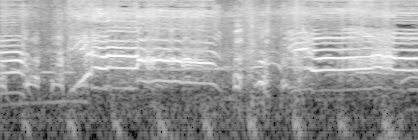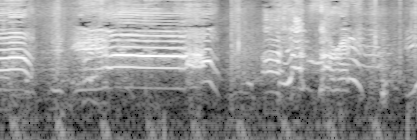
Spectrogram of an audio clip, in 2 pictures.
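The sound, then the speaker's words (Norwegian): A female radio commentator screams and shrieks excitedly in long, high, wavering bursts as Norway wins a semifinal, over a loud, dense crowd noise, with cheering and babble filling the background throughout. “ikke den vanlige koselige radiostemmen. Den litt skrikete, heseblesende”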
